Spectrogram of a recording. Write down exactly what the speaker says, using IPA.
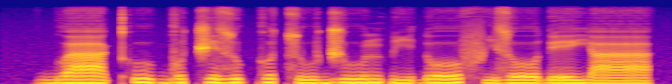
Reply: ɡʷ aː˨ kʼ u˦˨ ɡ o˦ t͡ʃ ɪ˦ z u˦ k ʊ˦ t͡s uː˨ d͡ʒ uː˦ n k͡p i˨ ɗ oː˦ f i˨ z oː˦ ɗ eː˦ j aː˦

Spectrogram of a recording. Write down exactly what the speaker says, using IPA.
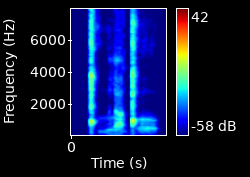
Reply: ǃʰ ɯ l a ɡ͡ǃ ʌ

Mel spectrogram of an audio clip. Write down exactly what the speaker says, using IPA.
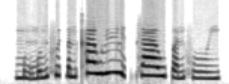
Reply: m ʊ˨˩ ŋ m ʊ˨˥ ŋ f ɵ˧ t̚ ɐ˨˧ n kʰ aː˥ w l yː˥ l ɪ˨ k̚ t͡s aː˧ w p ɐ˨˧ n f uː˧ j

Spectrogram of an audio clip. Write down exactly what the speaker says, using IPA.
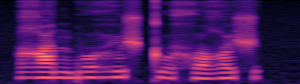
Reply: ʁ a˧ n b o˧ ɦ y˨˦ ʃ tʷ œ˨ x o˨ ʁ y˧ ʃ

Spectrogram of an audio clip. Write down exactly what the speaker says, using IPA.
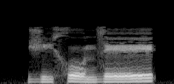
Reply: ʒ i x o n z e

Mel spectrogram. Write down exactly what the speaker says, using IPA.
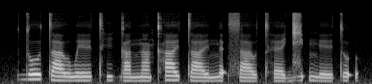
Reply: d o˦ ʊ̯ t a˨ ʊ̯ w e˨ ɪ̯ tʰ i˨ ɡ ä˨ n ã˨ kʰ a˦ ɪ̯ t a˨ ɪ̯ n ɛ˦ ʔ s a˨ ʊ̯ tʰ ɛ˨ d͡ʑ ɪ˦ ʔ ŋ e˨ ɪ̯ t ʊ˦ ʔ

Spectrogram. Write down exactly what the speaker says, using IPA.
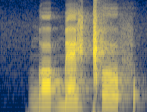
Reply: ɡ ɔ˦ ɡ͡b ɛ˦ ʒ ǁ o˦ f

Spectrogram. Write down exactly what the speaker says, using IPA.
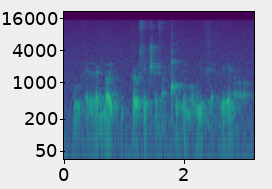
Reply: ṵ h ɛ̰ r əː ɖ n̪ ʌ ɪ̯ pː ḭ kː ə˞ ʊ̯ s ɪ t͡ʃʰ ə ɖ ð ɑ̰ ǃʰ i θ ɪ m ɔ̰ β i θ ɣ ɛ̰ θ ð ɪː ɳ ɑ̰

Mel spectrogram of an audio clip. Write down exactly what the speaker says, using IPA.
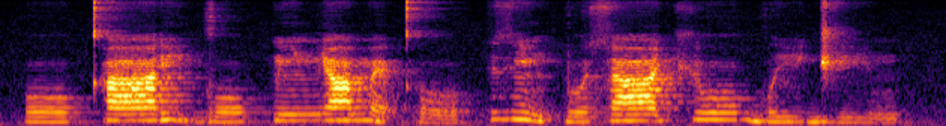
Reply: oː˨ kʰ aː˦ ɾ i˦˨ ɡ oː˨ k͡p ĩ˦ ɲ aː˦ m ɛ˨ kʰ o˨ | z ĩ˦˨ k͡p ʊ˨ s aː˦ t͡ʃ oː˦ ɡʷ iː˨ d͡ʒ iː˨ m

